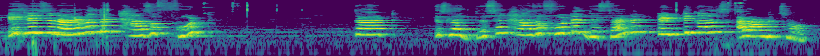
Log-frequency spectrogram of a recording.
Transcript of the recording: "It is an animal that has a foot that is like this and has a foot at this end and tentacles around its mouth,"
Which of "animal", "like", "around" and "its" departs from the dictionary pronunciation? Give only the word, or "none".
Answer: animal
